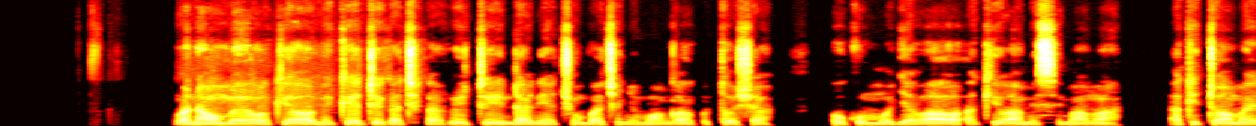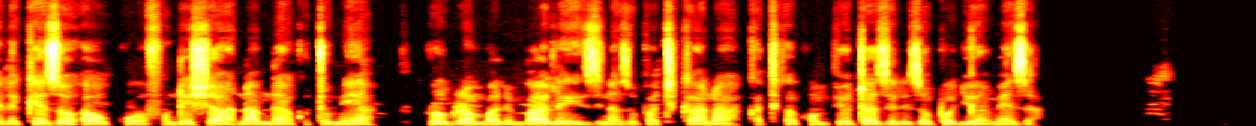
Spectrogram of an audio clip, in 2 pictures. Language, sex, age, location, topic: Swahili, male, 25-35, Dar es Salaam, education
